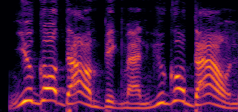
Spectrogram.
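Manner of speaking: put-on Malaysian-accented speech. Imagining Malaysian men on the boat yelling at him, in put-on Malaysian broken English. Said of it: "yelled at by a Malaysian man in broken English".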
